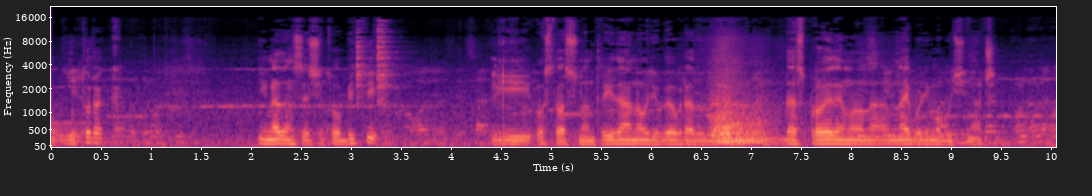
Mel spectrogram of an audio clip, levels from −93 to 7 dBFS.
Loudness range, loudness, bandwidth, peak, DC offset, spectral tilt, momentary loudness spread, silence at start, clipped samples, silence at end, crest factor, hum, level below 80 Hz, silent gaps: 5 LU; -21 LUFS; 16 kHz; -2 dBFS; under 0.1%; -6 dB/octave; 19 LU; 0 s; under 0.1%; 0 s; 18 dB; none; -44 dBFS; none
